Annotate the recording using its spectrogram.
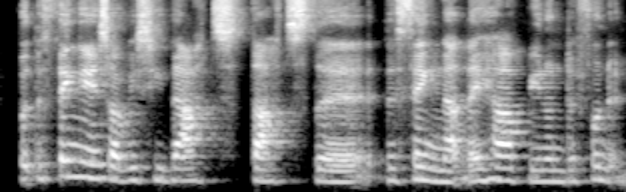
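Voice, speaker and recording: A woman with a northern English accent speaks in a somewhat breathy, fairly high voice with monotone, flat intonation. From northern England, Newcastle. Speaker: politics lecturer. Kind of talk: Q&A in an online talk. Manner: halting, many fillers.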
